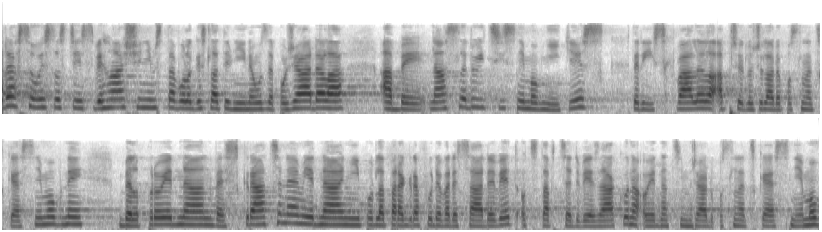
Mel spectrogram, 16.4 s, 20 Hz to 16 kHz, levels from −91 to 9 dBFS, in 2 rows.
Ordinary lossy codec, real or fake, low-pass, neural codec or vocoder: AAC, 48 kbps; real; 7.2 kHz; none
